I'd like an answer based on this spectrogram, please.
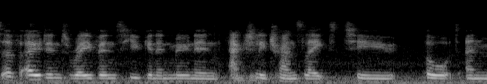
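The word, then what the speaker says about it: Muninn: That's why he said hoonin and moonin. Is that how you say it? Yeah, that's pretty close. It's pronounced hugan and moonin.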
